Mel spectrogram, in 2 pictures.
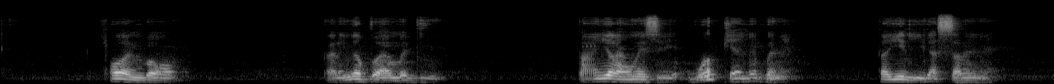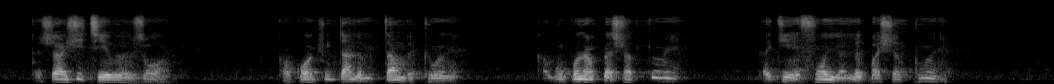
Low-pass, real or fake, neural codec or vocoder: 10.8 kHz; fake; codec, 24 kHz, 0.9 kbps, WavTokenizer, medium music audio release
